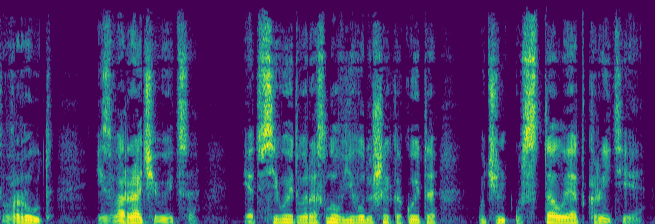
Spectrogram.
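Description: Husky male audiobook narrator. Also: mid-range voice, no room sound, studio quality. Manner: measured storytelling, folksy wording.

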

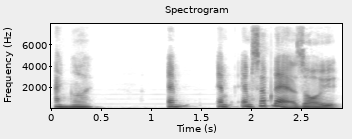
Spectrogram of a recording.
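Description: A man's voice: on the high side, very animated, a little slow, no room sound, clean studio sound, soft background music, voice pushed up. A man voicing a young pregnant wife crying out in pain and panic. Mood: panicked. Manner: pleading, panicked.

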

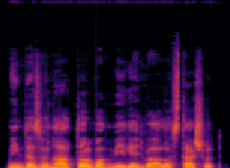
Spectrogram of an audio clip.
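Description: Egy férfi, aki egy nyugodt, komoly trónörököst szólaltat meg, megfontoltan érvelve. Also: male voice, mid-range voice, fairly even intonation, mellow, natural voice. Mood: grave. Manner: measured, reasoning. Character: calm, grave royal prince, heir.

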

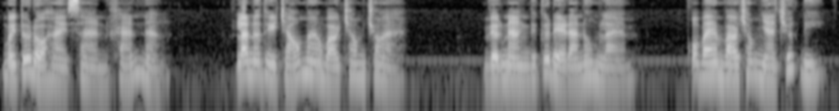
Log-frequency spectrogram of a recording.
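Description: A woman voicing a caring young father who speaks softly and slowly. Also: lowish voice, natural voice. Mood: tender. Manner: soft, slow, tender.

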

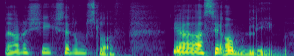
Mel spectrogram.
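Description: A man's voice: sits high, very animated, gravelly, a little mellow, pitched above the performer's own voice, exaggerated voice. A man voicing a teasing, guarded young woman in an amateur audiobook, in a lighter, raised voice with dramatic sighs. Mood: mock dramatic.

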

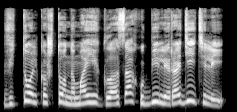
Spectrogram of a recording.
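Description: A woman voicing a proud, furious orphaned teenage girl who speaks high and loud, close to tears, in a storybook reading. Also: normal speed, no echo, lightly acted. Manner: shouting, high and tearful.

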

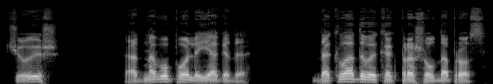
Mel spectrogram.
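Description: Businesslike major, brisk and matter-of-fact, read by a male narrator; lowish, dry. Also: expressive, no room sound.

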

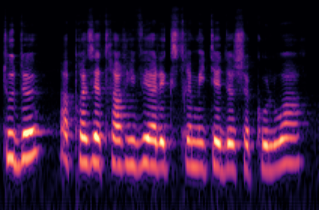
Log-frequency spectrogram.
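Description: A woman's voice: on the high side, moderate pace, dark tone. A woman reading a classic adventure novel aloud as an audiobook narrator, lifting her voice for the quarrels in the dialogue. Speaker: audiobook reader. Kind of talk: scripted narration.

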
